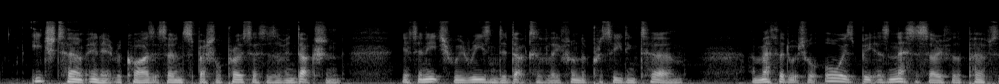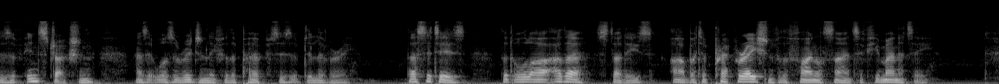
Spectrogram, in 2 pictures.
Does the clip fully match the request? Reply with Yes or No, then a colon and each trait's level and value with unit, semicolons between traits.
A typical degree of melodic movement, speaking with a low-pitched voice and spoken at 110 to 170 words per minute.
No: average, 3.2 semitones; low, 100 Hz; average, 180 wpm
